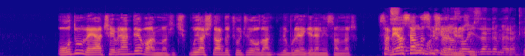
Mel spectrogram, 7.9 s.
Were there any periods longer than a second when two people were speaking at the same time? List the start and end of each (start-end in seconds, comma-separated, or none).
5.7-7.2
